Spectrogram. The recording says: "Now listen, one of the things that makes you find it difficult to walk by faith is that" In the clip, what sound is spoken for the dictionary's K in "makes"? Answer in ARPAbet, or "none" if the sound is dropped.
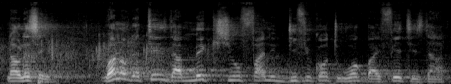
K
